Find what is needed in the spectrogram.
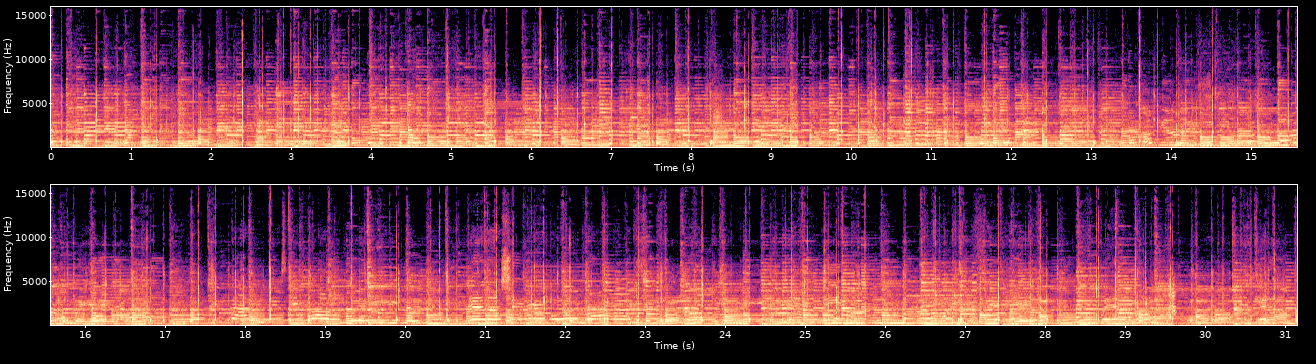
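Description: Banjo and acoustic guitar playing a bluegrass-style tune together, with plastic cups tapped and slapped on a picnic table keeping a rhythm.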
